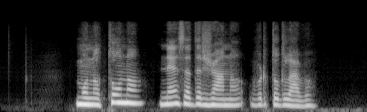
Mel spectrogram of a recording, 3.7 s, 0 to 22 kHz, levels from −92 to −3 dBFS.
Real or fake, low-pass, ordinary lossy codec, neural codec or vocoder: fake; 10.8 kHz; MP3, 96 kbps; codec, 16 kHz in and 24 kHz out, 0.9 kbps, LongCat-Audio-Codec, four codebook decoder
